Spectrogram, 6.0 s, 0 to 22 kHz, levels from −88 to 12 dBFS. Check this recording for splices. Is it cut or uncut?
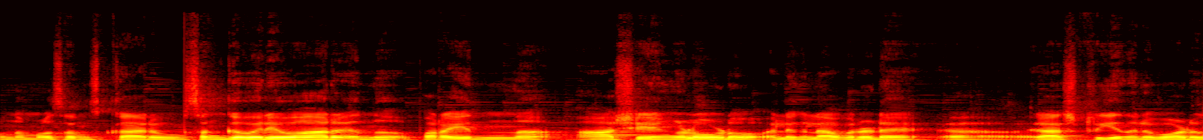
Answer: cut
